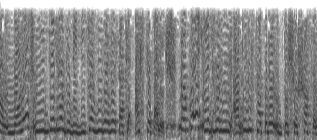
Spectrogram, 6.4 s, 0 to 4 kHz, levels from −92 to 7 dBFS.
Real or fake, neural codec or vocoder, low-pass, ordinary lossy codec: real; none; 3.6 kHz; none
